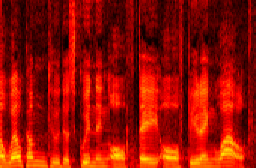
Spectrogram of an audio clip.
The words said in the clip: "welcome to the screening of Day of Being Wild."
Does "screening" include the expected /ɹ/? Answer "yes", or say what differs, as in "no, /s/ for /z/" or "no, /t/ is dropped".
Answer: no, /w/ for /ɹ/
